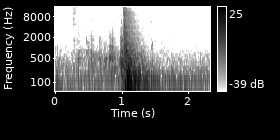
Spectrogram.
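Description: A truck's tailgate slams shut with a loud thud.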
